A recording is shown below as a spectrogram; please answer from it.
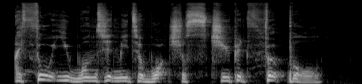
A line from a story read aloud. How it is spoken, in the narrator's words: Willow spat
